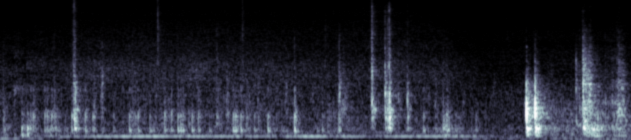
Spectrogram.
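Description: Hand screwdriver driving screws into the plastic top plate of a kayak tackle pod: a run of light, irregular ticks and clicks, with two sharper knocks near the end.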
